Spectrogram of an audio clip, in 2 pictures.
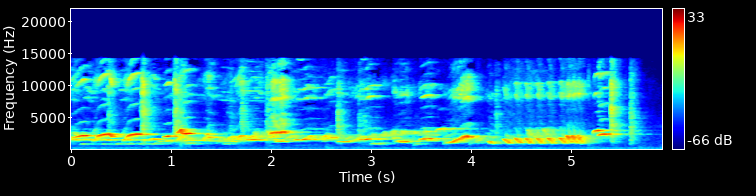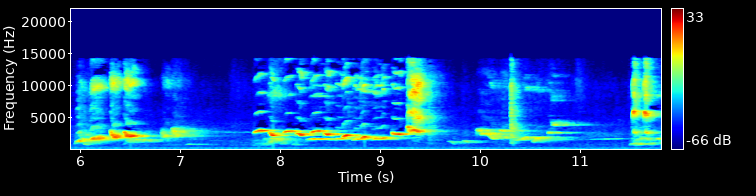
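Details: Albino white-rumped shama from Purwokerto, owned by a keeper, delivering a rich, varied song of rapid chattering phrases, sharp clicks and fast trilled runs, with brief pauses between bursts.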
